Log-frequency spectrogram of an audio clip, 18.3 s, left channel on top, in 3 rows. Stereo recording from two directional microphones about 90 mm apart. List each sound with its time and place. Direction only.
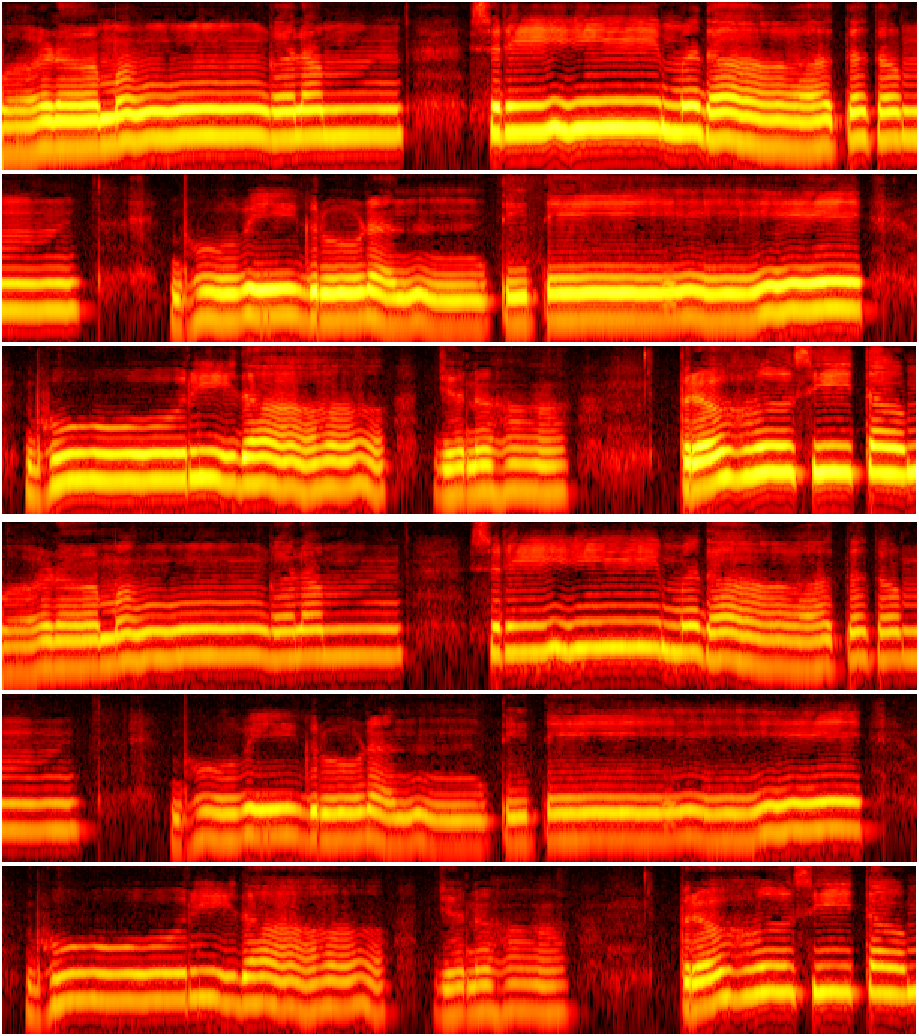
0.0 s mantra: 25° left (ahead or behind)
3.2 s mantra: 25° left (ahead or behind)
7.3 s mantra: 30° left (ahead or behind)
9.4 s mantra: 35° left (ahead or behind)
16.6 s a sound: 20° left (ahead or behind)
